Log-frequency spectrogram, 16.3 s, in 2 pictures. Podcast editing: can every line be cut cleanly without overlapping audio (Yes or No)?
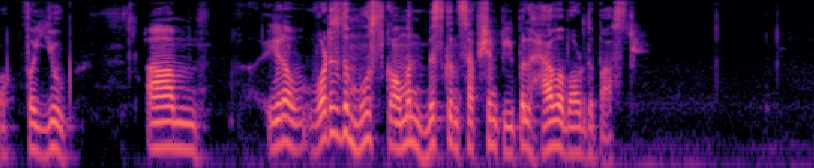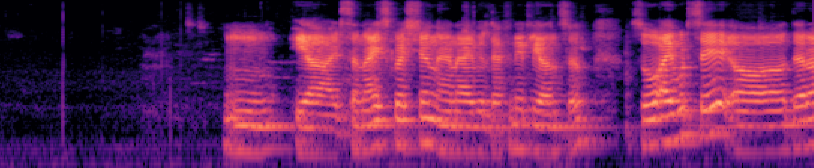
Yes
